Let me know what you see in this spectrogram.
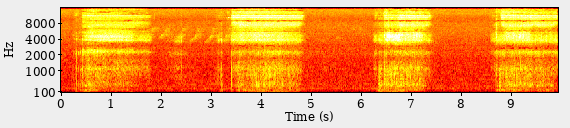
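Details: Snoring from a sleeping man: four loud, rough snores about every three seconds, roughly 20 a minute, with quiet gaps between.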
